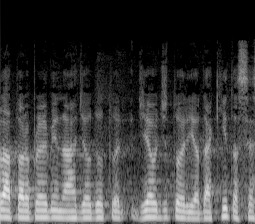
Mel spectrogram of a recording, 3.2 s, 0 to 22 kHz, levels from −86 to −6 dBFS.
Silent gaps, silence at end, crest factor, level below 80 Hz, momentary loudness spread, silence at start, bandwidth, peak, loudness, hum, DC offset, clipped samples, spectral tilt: none; 0 s; 16 dB; -62 dBFS; 5 LU; 0 s; 10.5 kHz; -6 dBFS; -24 LUFS; none; under 0.1%; under 0.1%; -7.5 dB/octave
